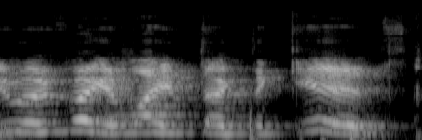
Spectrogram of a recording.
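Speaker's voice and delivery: high, slow mock sob through a laugh; hammed-up crying husband; fake crying. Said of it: "it's like".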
